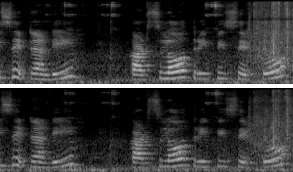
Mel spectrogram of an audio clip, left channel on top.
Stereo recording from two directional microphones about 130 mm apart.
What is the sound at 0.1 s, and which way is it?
A woman's voice, 70° left (ahead or behind).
